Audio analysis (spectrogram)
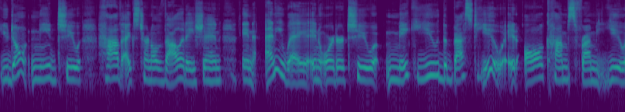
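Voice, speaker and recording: A young woman hosting a motivational podcast, chatty and encouraging, her voice a bit raspy from a sore throat. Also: mid-range voice, no echo. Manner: warm, encouraging, chatty with laughs. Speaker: podcast host. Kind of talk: upbeat motivational podcast talk.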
